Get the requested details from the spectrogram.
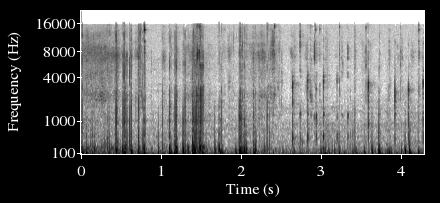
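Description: A thin blue textured silicone/rubber sheet with a honeycomb pattern is held up and scratched with long nails. Quick, dense scratching strokes give a soft, crackly texture weighted toward low, rumbly tones with brief bright ticks, and each stroke dies away almost at once.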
